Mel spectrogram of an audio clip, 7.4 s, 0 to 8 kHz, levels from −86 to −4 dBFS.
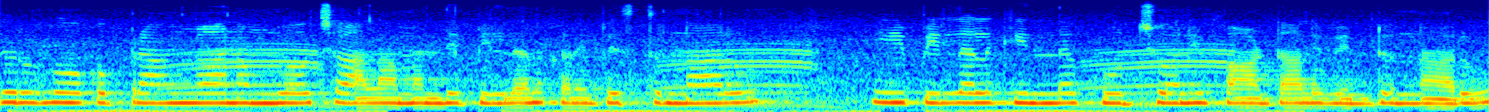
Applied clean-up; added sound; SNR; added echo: none; Livestock, farm animals, working animals; 15 dB; none.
